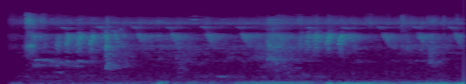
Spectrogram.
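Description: Small birds chirping outdoors, with quick runs of chirps and several calls that fall in pitch, over a faint low hum.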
